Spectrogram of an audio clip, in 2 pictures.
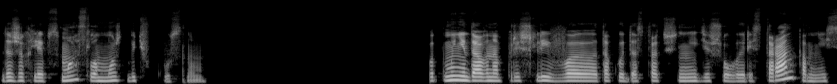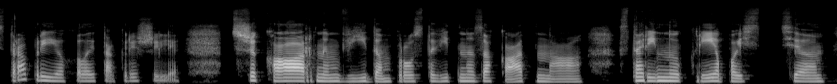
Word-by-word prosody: даже 175 0 -1
хлеб 160 -2 -2
с - - -12
маслом 190 -2 -1
может 180 +3 -2
быть 175 +2 -8
вкусным. 65 +1 -13 2.2
Вот 175 - -8
мы 190 +2 +4
недавно 175 -3 +5
пришли 175 +1 -2
в, 165 +1 +2
э, - - -4
такой 165 0 -4
достаточно 160 +1 -5
недешёвый 160 -2 -4
ресторан. 225 - +3
Ко 290 - -4
мне 155 +1 -8
сестра 220 +7 -3
приехала, 165 -7 -3
и - - -9
так 160 - -7
решили, 165 - -7 0.5
с - - -1
шикарным 160 -3 +6
видом, 140 0 -3
просто 145 +1 -4
вид 150 +2 -7
на 155 0 -1
закат, 150 0 0
на 130 -2 -4 0.3
старинную 165 -2 +2
крепость, 150 -3 0 0.3
э. 140 -1 -1
160 Hz, 125 wpm, -23 LUFS, 150-170 Hz, 2.2 s, шикарным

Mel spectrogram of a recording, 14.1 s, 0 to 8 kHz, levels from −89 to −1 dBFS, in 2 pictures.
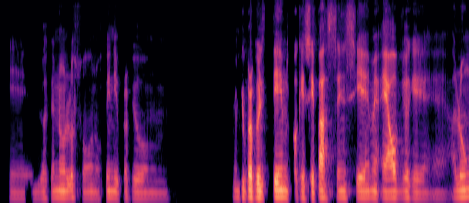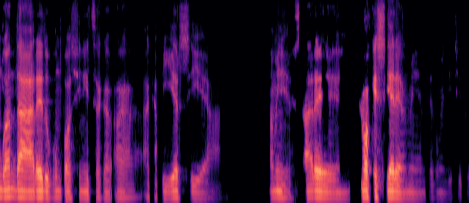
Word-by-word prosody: Ehm, 85 -1 -17
2 90 0 -14
che 95 - -12
non 95 -1 -1
lo 100 - -2
sono, 90 -2 -13
quindi 95 -2 -5
proprio, 90 -1 -10
mhmm, 85 -1 -18 1.0
anche 100 -1 -6
proprio 105 -1 +7
il 95 +1 -1
tempo 105 -2 +4
che - - -2
si - - +1
passa - - +3
insieme, 95 -1 -1
è 95 -1 +5
ovvio 95 0 +2
che, 90 -1 -6
ehm, 85 0 -19
a - - -17
lungo 105 +1 +1
andare 100 -2 +3
dopo 95 0 -5
un 100 -1 -10
po' 90 - -5
si 90 - -18
inizia 95 0 -11
a - - -14
ca 90 -1 -13
a 95 +1 -15
a - - -19
capirsi 95 -1 -9
e 85 - -16
a - - -25 0.7
a - - -14
manifestare 95 0 -2 0.5
ciò 100 - +3
che 105 +1 +1
si 95 - -5
è 95 - +7
realmente 85 -1 -5
come 85 -2 -31
dici - - -37
tu. - - -48
95 Hz, 195 wpm, -25 LUFS, 90-100 Hz, 1.0 s, proprio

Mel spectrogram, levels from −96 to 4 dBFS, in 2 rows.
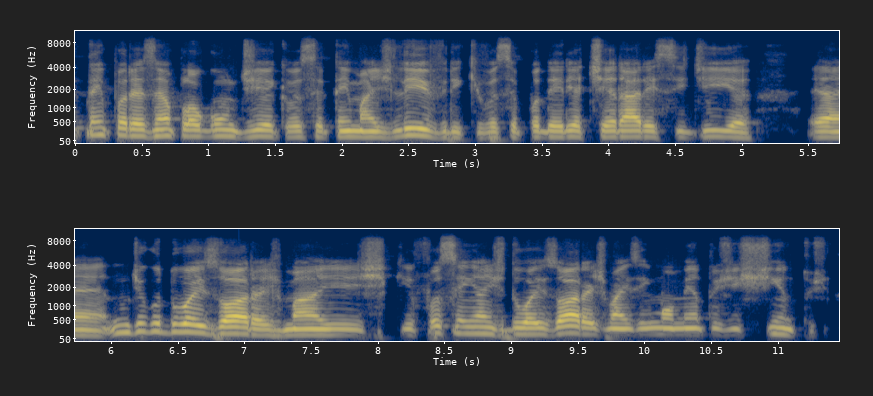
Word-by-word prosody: tem, 165 0 -5
por 160 0 0
exemplo, 145 0 +2
algum 140 +1 -1
dia 135 +3 -2
que - - -15
você 125 0 -6
tem 130 - 0
mais 125 -2 0
livre, 135 -5 +1
que - - -15
você 115 +1 -7
poderia 130 +1 -2
tirar 130 0 +2
esse 240 - -6
dia, 130 - -4 0.4
eh, 120 -2 +1
não 175 - -5
digo 200 +2 -3
2 180 -5 +2
horas, 145 -7 +7
mas 125 0 0
que 130 -1 -11
fossem 160 -1 -6
as 145 -6 -3
2 140 -1 0
horas, 155 -5 +6
mas 130 -1 -1
em 135 +1 -6
momentos 135 - -4
distintos, 150 - -8
135 Hz, 160 wpm, -22 LUFS, 125-155 Hz, 0.4 s, horas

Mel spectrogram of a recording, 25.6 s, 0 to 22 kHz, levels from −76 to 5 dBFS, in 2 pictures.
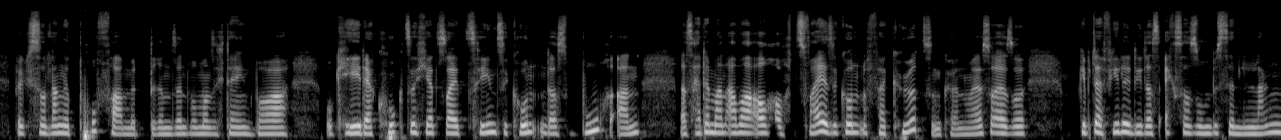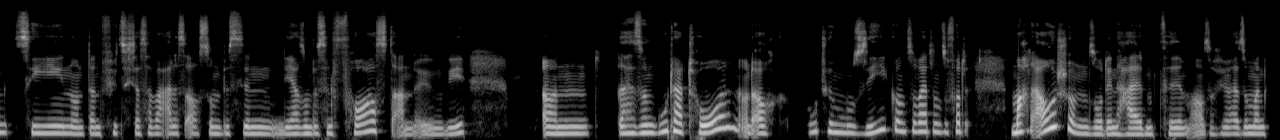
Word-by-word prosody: wirklich 200 -1 -2
so 210 - +2
lange 205 +1 +2
Puffer 195 -3 +1
mit 175 -1 -6
drin 180 0 -3
sind, 185 0 -3
wo 185 - -4
man 185 0 -1
sich 180 -1 -9
denkt: 190 -3 -3
„Boah, 185 0 +2 0.4
okay, 205 -1 +3
der 190 -1 +3
guckt 235 - -1
sich 230 -2 +1
jetzt 210 0 0
seit 200 -1 +3
10 230 +2 +1
Sekunden 215 +1 0
das 195 0 -2
Buch 285 +7 +2
an. 185 +5 0 0.4
Das 175 +2 -2
hätte 205 +4 +2
man 220 -1 +2
aber 210 0 +4
auch 210 0 +3
auf 200 -2 -3
2 235 +5 +4
Sekunden 225 0 0
verkürzen 225 - -3
können“, 165 +1 -8
weißt 195 +4 -2
du? - - +1
Also, 200 -1 +1 0.5
gibt 220 +1 -2
ja 235 - +6
viele, 235 +2 +3
die 210 0 -1
das 200 -1 0
extra 215 -1 -3
so 200 0 -1
'n 195 - -1
bisschen 200 -1 -1
lang 195 +5 -1
ziehen, 205 -1 +1
und 185 0 -4
dann 190 0 -2
fühlt 210 +2 -8
sich - - -1
das 195 -1 -5
aber 190 -1 -4
alles 195 0 -3
auch 190 - -5
so 195 - -2
'n 190 - -3
bisschen 190 -2 -2
ja, 190 0 0
so 195 - 0
'n - - +1
bisschen 195 +1 -2
forced 260 +8 0
an, 165 - -4
irgendwie 180 +6 -3 0.7
und 195 0 +2 0.3
also 205 +1 +1
'n 220 -1 +2
guter 255 0 +4
Ton 305 +12 +4
und - - 0
auch 205 0 +1 0.3
gute 245 +1 -2
Musik 215 +7 0
und 260 -2 0
so 255 - -3
weiter 255 -1 +1
und 235 - -3
so 230 - -4
fort 250 -1 -2 0.4
macht 235 +3 +5
auch 325 +9 +7
schon 260 - +1
so 180 0 0
den 180 -1 -1
halben 175 0 +1
Film 180 -1 -3
aus - - -4
auf 180 - -10
jeden 190 - -5
Fall. 185 - -4
Also, 190 0 -2
man 190 0 0
200 Hz, 220 wpm, -21 LUFS, 190-225 Hz, 0.7 s, auch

